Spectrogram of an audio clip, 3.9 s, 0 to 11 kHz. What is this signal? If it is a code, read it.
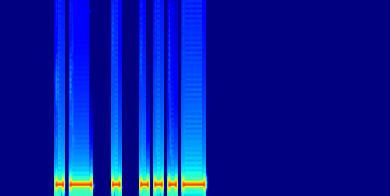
Morse code, heard as a keyed tone, about 17 wpm, 700 Hz. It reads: AEV
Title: USA Call Sign Postfixes - 3 Letters 17wpm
